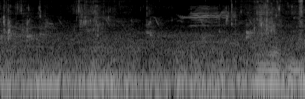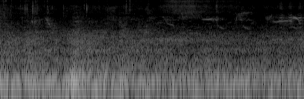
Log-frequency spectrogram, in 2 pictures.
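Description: Faint open-air background: a low steady rumble with a few soft clicks, a brief chirping bird call about two seconds in, and a faint murmured voice just before three seconds.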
